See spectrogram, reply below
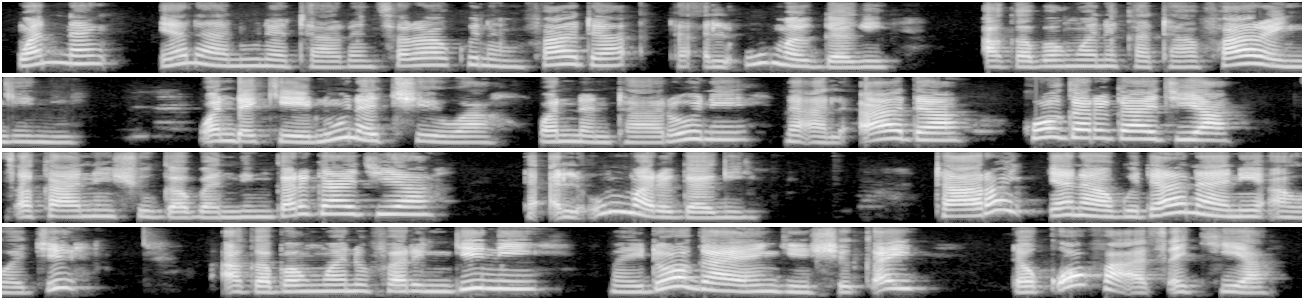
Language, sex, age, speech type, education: Hausa, female, 15-29, spontaneous, tertiary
